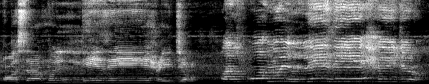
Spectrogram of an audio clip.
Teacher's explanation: جی یہاں پہ میم نون تنوین کے بعد لام آیا ہے، حروف یرملون میں سے لام آیا ہے، ادغام کا قاعدہ ہو رہا ہے، لام اور را میں ادغام بلا غنہ ہوتا ہے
